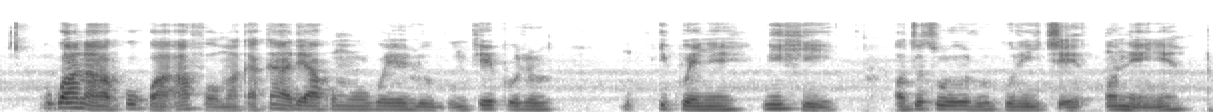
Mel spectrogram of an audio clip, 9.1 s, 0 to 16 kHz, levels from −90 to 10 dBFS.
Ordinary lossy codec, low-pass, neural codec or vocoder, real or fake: AAC, 96 kbps; 7.2 kHz; codec, 16 kHz, 16 kbps, FreqCodec, smaller model; fake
